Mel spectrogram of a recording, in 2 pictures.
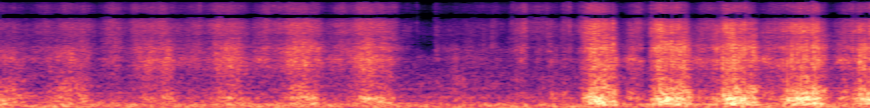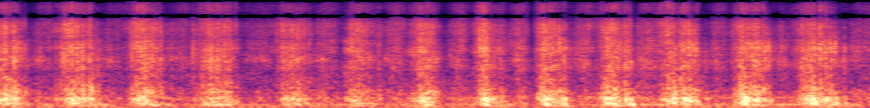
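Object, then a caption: Foam car sponge with scourer pad. A large, soft, porous yellow polyurethane foam car sponge with a green scourer pad on one side, covered in soapy lather, is scrubbed and rubbed with fingertips, then squeezed and flexed by hand. A quieter, steady rubbing hiss gives way after about three seconds to a regular series of louder, crunchy, scratchy strokes, about a dozen at roughly three per second, each with a low-mid body and a bright, wet rasp.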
